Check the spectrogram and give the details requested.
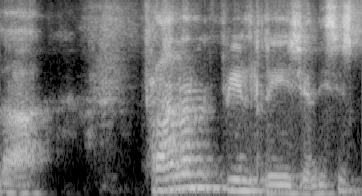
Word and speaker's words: Fresnel: This is because of the scientist name Fresnel. This is the Fresnel name. S is silent. Fresnel name.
